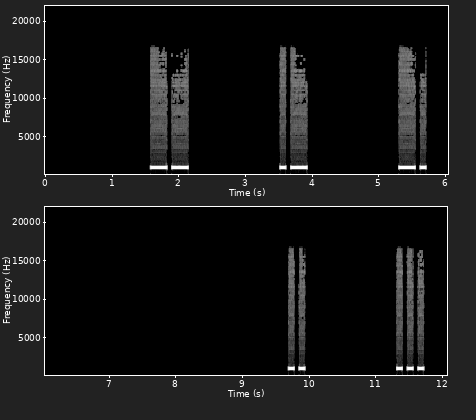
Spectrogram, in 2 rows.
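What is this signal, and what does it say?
Morse code, heard as a keyed tone, about 15 wpm, spaced as for 5 wpm, 1000 Hz. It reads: MAN IS
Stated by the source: Morse practice quote sent at 5 wpm.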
